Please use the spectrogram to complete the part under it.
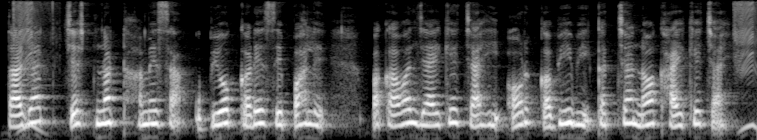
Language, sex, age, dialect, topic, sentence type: Magahi, female, 46-50, Western, agriculture, statement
